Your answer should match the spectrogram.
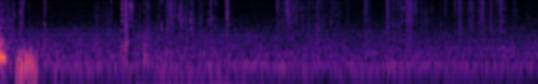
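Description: Faint, scattered rustles and light clicks of plastic-wrapped craft packets being handled and laid down on a pile.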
